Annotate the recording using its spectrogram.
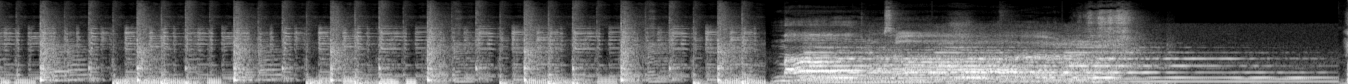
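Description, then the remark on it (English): A mournful tolling bell dirge sound effect strikes in slow, steady succession, each ringing note overlapping the last, then swells into a dense, sustained chord of droning tones that holds before fading. No voices. “Yes, the the montage dirge.”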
